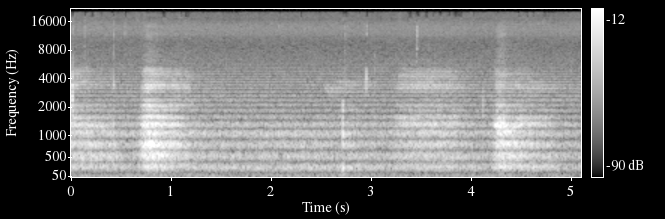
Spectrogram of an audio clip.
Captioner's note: heavy breathing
